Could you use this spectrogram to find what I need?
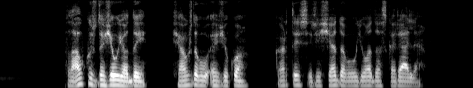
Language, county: Lithuanian, Vilnius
